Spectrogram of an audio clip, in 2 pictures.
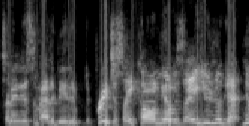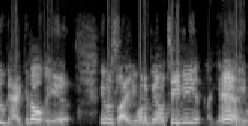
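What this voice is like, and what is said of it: Usual voice. Nothing is said of it.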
